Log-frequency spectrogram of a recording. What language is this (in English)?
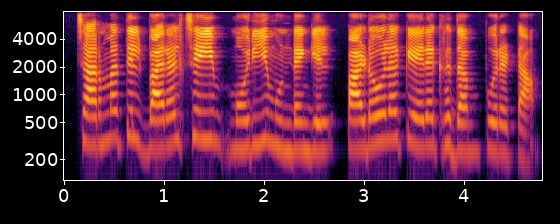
Malayalam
